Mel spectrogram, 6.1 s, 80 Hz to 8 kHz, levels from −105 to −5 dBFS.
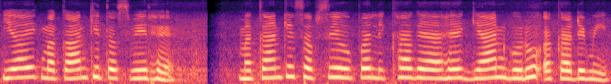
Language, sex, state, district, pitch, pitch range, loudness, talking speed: Hindi, female, Uttar Pradesh, Budaun, 300 Hz, 285-320 Hz, -12 LUFS, 165 wpm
